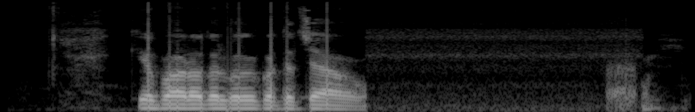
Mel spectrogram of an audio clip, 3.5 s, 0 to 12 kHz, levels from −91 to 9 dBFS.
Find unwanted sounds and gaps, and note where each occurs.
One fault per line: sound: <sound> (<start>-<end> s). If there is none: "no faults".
sound: laugh (3.0-3.2 s)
